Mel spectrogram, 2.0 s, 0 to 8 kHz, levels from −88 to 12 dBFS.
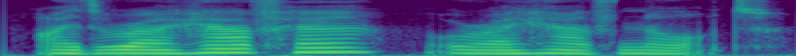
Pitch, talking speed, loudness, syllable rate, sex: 180 Hz, 240 wpm, -15 LUFS, 5.1 syllables/s, female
